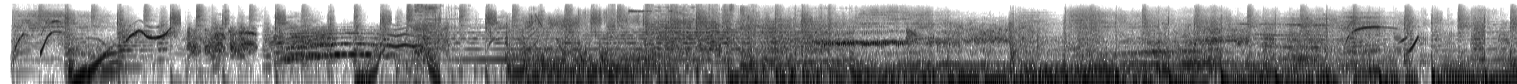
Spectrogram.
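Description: A cartoon-style interlude jingle. It opens suddenly with sliding whistle-like glides and sharp hits over music, then settles about five seconds in into a steady beat with a melody.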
